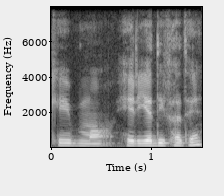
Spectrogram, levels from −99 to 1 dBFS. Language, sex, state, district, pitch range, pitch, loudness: Chhattisgarhi, male, Chhattisgarh, Rajnandgaon, 130-140 Hz, 135 Hz, -16 LUFS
